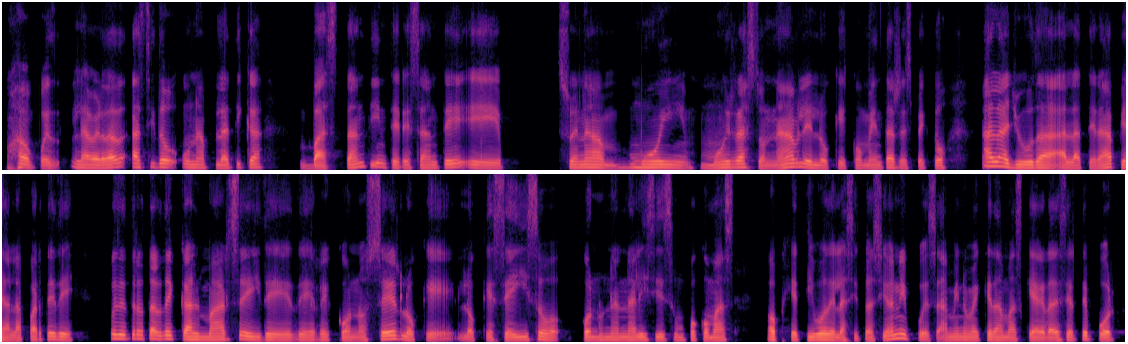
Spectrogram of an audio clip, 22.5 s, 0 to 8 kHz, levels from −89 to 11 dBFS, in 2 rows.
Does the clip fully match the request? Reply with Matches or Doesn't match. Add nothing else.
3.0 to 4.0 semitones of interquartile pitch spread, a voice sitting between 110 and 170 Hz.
Doesn't match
